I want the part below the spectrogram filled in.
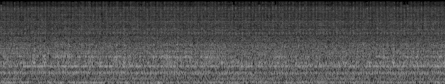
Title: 2007 TSX engine rattle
